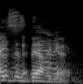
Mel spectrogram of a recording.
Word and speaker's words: Kaysersberg: Voilà, je ne le prononcerai pas. C'est en Alsace. Kaysersberg.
